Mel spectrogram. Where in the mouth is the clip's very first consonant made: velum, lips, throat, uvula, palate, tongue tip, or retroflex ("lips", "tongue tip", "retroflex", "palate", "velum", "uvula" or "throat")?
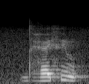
tongue tip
